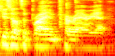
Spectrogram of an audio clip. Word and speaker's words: Pereira: And thank you as well to Brian Pereira. Pereira. I'm not good at pronunciation.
